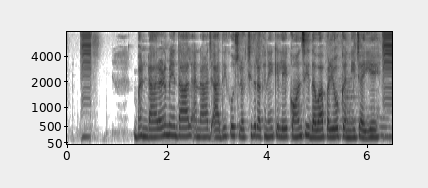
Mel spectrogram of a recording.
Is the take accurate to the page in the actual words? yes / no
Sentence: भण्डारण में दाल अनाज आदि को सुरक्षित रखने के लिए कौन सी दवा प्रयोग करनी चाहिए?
yes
